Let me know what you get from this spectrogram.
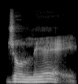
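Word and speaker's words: Jolley: Yeah, this Dan, his last name is spelled J O L L E Y. E Y. I may even not be saying it right. It may be Jol Jolier. Jolie.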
